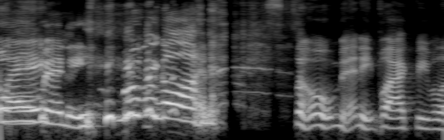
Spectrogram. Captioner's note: laughing; laughs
